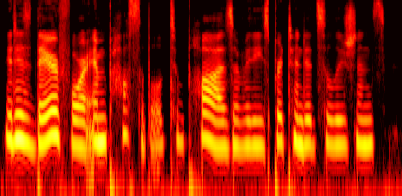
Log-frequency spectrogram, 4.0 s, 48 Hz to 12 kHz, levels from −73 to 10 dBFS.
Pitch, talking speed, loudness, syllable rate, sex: 210 Hz, 150 wpm, -17 LUFS, 6.1 syllables/s, female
